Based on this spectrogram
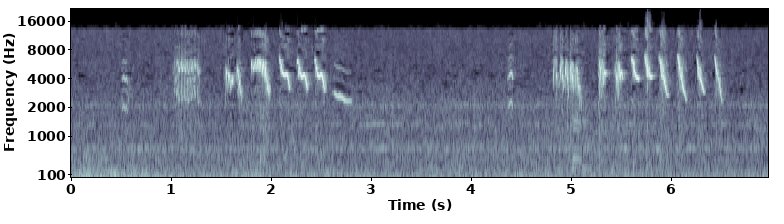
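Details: Lark singing in the wild: a harsh buzzy note followed by a rapid run of clear, high, twittering chirps, repeated twice with a pause between the phrases.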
